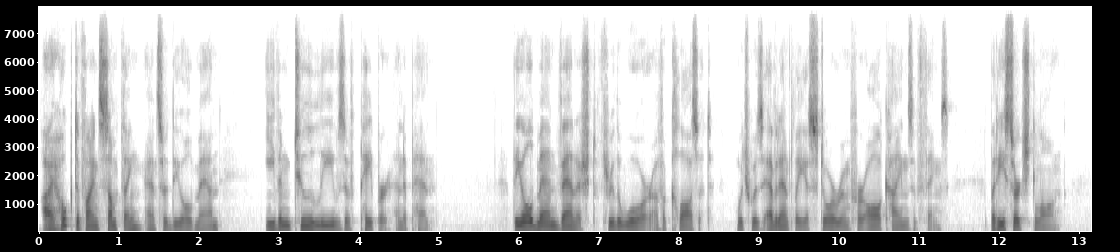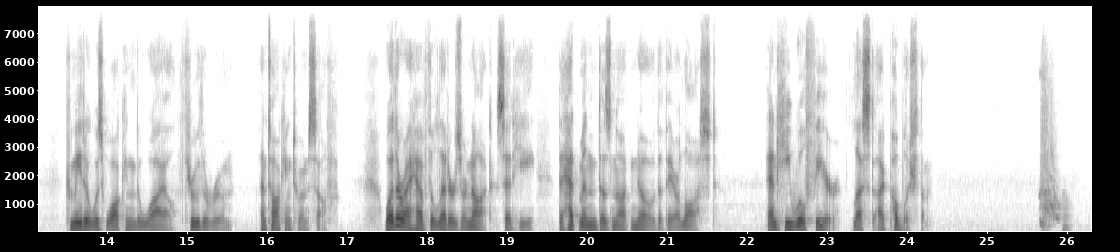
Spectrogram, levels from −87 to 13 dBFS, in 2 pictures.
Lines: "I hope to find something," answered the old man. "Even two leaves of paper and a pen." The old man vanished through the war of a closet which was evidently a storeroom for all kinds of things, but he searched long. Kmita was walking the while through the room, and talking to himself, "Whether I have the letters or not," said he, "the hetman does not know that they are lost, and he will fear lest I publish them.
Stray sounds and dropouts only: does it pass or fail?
fail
